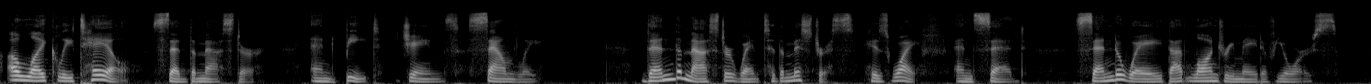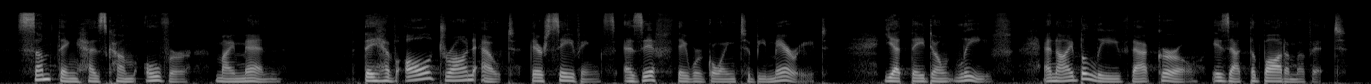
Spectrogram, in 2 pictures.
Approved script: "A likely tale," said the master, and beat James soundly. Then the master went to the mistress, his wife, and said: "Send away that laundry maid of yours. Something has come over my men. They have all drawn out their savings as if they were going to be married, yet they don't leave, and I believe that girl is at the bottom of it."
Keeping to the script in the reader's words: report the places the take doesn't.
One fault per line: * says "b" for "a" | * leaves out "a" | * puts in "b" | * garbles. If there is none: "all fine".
all fine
